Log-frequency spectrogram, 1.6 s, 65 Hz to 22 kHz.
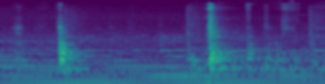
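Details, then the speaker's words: VW Passat B5+ trunk lock after repair and reassembly: two crisp, clean clicks about three-quarters of a second apart, no grinding or hesitation; lock catches properly with the normal closing sound, unlike the faulty lock. "і як бачимо багажник закрився характерний звук закривання присутній і звук відкривання інший"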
